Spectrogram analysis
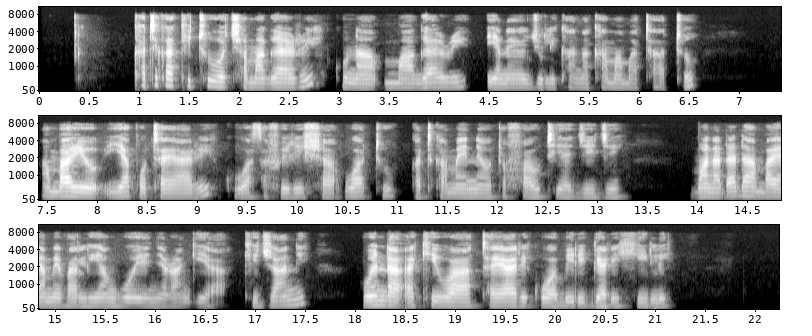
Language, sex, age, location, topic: Swahili, female, 18-24, Nairobi, government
